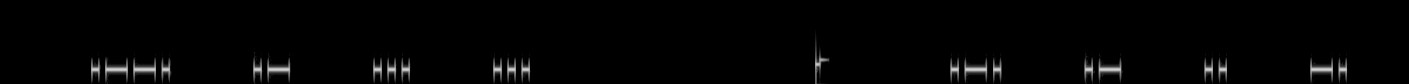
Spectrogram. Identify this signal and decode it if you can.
Morse code, heard as a keyed tone, about 17 wpm, spaced as for 8 wpm, 700 Hz. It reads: PASS RAIN
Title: 4x Character Spacing - Top 500 Words - 17wpm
